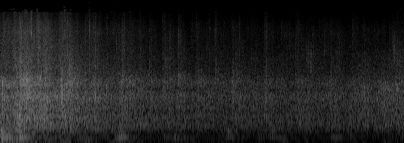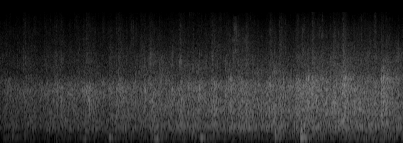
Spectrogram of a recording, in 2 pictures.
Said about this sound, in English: So before she brings to us a gospel message this day, could we please welcome her with a warm round of applause?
